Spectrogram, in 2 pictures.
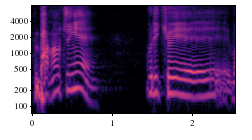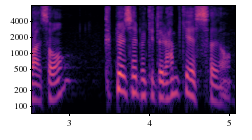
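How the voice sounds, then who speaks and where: A man in his fifties preaching earnestly at a dawn prayer service, swinging between high emphatic calls and low hushed phrases. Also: expressive, normal speed. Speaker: pastor.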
